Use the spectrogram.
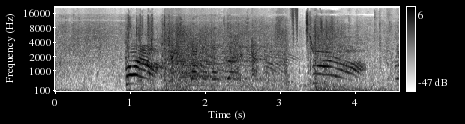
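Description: Ship cannons firing in the pirate game Assassin's Creed Black Flag, heavy booming volleys over a dense roar of battle, with crew shouting orders throughout.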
